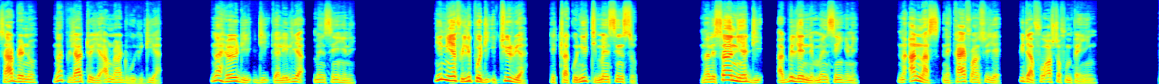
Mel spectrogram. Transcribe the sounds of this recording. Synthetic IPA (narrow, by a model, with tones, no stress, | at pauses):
saː˨˦bɾɪ˦nʊ̃˦ | nã˦pʰi˨la˦to˨jɛ˨ʔa˦m˨ã˨˦dɪ˨wɔ˨ju˨di˦a̰˨ | nã˦˨ɦɛ˨ɾo˦di˨di˨ɡ̥a˨le˨li˦a˨mɛ̃˦n˦sɪ̃˦ɦɪ̃˦nɪ̃˦ | nĩ˦nĩ˦ɛ˦fi˨li˦pʰo˨di˨ʔi˨tʰi˦ɾi˨a̰˨ | nɪ̃˨tʰɾa˨kʰo˨ni˦tʰi˨mɛ̃˦n˦sɪ̃˦n̩˦sʊ˨ | nã˨le˨sã˦nĩ˦ɛ˦di˨ | a˨bi˦le˨nːɪ̃˨mɛ̃˦n˦sɪ̃˦hɪ̃˦nɪ̃˦ | nã˨ʔa˦nã˨snɪ̃˨kʰa˦ɪ˦fã˨n̩˦sʊ˦jɛ˨ | ju˦da˨fʊ˦ɔ˦a˦sɔ˦fʊ˨˦m̩˨pʰɛ̰̃˨ɲɪ̃˦n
